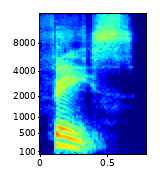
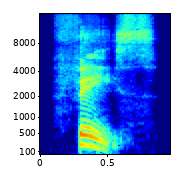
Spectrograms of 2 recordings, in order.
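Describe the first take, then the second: The two takes are said the same way.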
